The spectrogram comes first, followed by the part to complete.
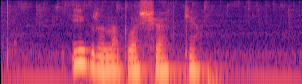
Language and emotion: Russian, neutral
